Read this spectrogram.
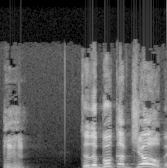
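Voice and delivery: usual speaking voice

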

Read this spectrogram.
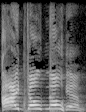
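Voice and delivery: slow, high, loud furious denial; cursing denial. Retold or imitated. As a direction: spit it out, cursing himself. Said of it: "called cursings down on himself".

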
